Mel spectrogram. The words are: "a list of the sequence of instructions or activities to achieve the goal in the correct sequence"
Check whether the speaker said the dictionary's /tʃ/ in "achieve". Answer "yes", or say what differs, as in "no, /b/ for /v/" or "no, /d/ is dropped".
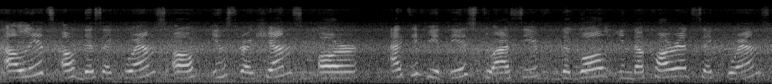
no, /s/ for /tʃ/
